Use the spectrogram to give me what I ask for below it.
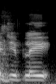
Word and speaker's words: Ghibli: how to say it, whether it's Gibli, Jibli, Giblets. Um, Studio Ghibli. Uh, which is the pronunciation I'm going with because that's how Myzaki says it.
